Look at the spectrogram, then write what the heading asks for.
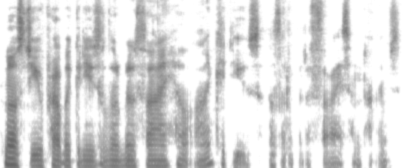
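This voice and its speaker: Casting: male ASMR creator, relaxed dark tone, casual muttered chat, very dry close sound. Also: fairly low pitch, very fast, creaky, dry recording. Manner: softly muttering, drops into whispered counting; casual, mildly profane. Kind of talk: ASMR, casual chat while building with bricks.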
